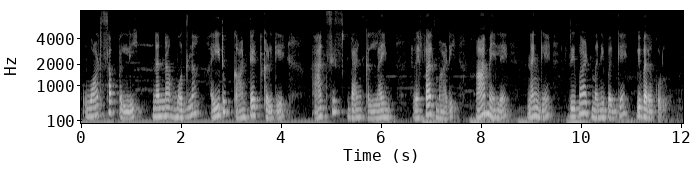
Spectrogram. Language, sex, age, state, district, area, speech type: Kannada, female, 30-45, Karnataka, Chamarajanagar, rural, read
